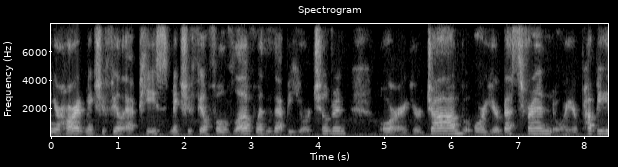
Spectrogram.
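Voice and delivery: guided meditation. Acted. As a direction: guide listeners gently into their heart. Leads a short love meditation.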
